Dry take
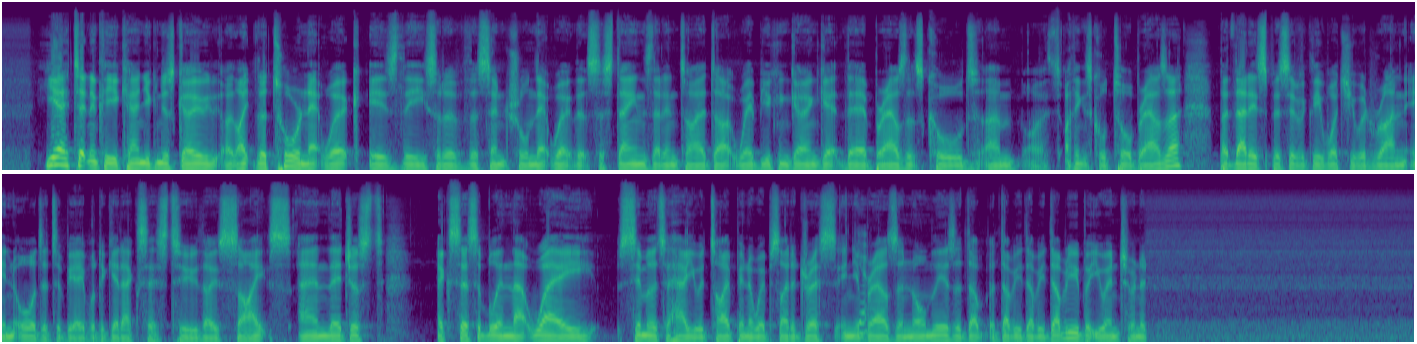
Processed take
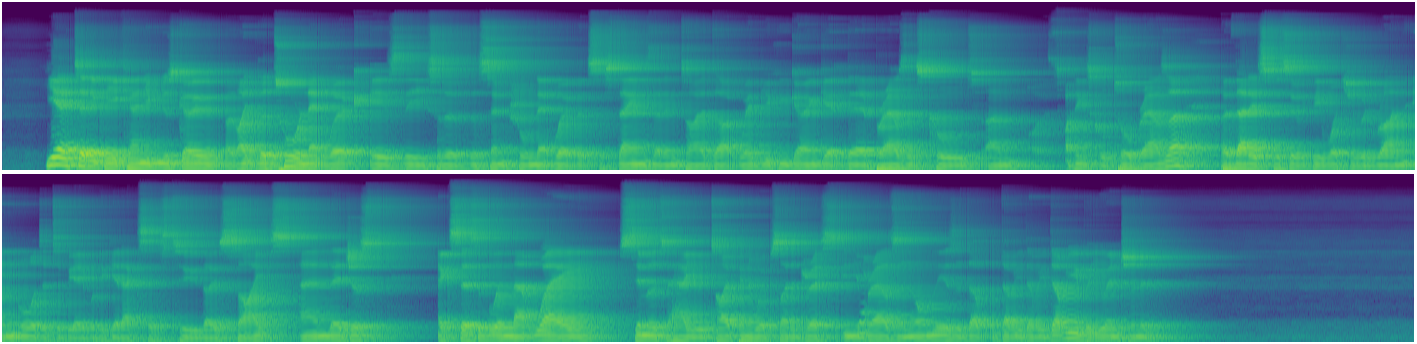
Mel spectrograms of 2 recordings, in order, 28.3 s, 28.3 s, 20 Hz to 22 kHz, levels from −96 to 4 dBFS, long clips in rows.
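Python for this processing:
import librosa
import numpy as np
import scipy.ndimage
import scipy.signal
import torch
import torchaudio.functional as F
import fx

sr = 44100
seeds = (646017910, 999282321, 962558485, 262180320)

y = fx.spec_trails(x, sr, decay_s=2.29)
y = fx.high_shelf(y, sr, hz=5400.0, db=fx.steps((0.0, -10.0), (1.18, -4.5)))
y = F.gain(torch.from_numpy(y), 3.5).numpy()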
